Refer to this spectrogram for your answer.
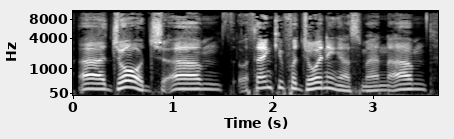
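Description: A man's voice: a little high, expressive, takes it slowly, no room sound. A man from South Africa hosting a studio interview, asking probing questions with frequent restarts. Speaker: host. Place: radio studio.

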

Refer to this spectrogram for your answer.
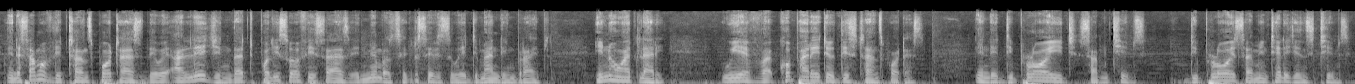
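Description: A man answering radio questions as a police spokesman, speaking in a firm, official and repetitive way. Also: on the low side.

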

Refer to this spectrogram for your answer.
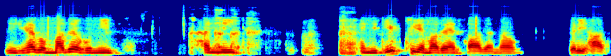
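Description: A man's voice: mid-range voice, steady tone, normal speed, husky, phone-quality sound. A man giving religious advice on a radio talk show, preaching and repeating key phrases for emphasis. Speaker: Islamic scholar on radio.

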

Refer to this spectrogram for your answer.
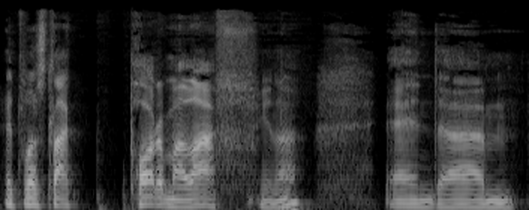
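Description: Candid South African man, low voice. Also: a little slow, fairly bright tone, no echo, studio quality. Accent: South African English. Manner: candid, frank storytelling. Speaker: guest sharing his testimony.

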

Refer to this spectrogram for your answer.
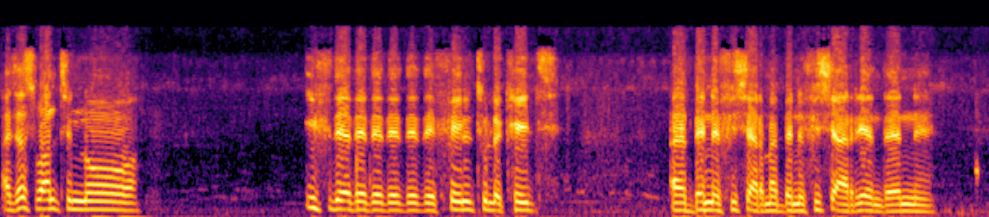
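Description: A man leaving a halting question in a recorded voice message, played back on a radio talk show. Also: medium pitch, steady tone. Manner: halting, stumbles over repeated words.

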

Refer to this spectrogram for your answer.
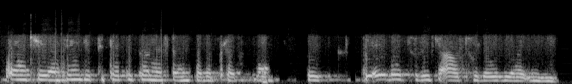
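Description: Woman caller, South African accent, courteous, measured phrasing, narrow tinny telephone audio, music underneath. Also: mid-range voice, steady tone. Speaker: radio show caller. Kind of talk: phone-in conversation. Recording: tinny narrowband phone line.

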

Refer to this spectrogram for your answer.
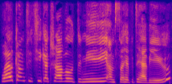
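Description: A woman's voice: sits high, expressive, normal speed, dry recording, clean studio sound, faint music behind. A young adult woman with a South African accent, hosting a casual travel podcast in a chatty, enthusiastic way. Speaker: podcast host.

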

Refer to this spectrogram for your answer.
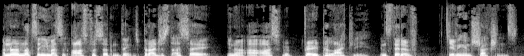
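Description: A man's voice: mid-range voice, expressive, moderate pace, no room sound. A man in a casual chat, earnest, explaining his views with everyday examples and a few stumbling starts.

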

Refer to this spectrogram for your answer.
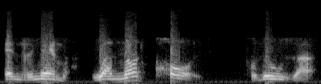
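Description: Casting: South African male faith-show guest, husky mid-range voice, close dry sound, code-switching. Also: mid-range voice, normal speed, darkish tone, no room sound, low-quality recording. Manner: mixes English with a Nguni language. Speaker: radio discussion guest. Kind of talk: devotional talk.

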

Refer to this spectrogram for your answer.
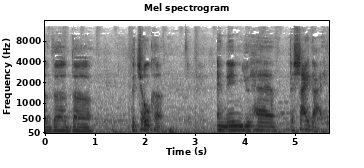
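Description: A young man talks as a guest on a podcast in a mid-pitched voice. He is casual and jokey, using plenty of slang and repeating words as he rambles along.

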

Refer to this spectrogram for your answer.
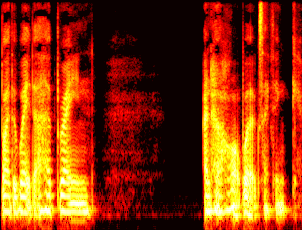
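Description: Woman, lowish husky voice, reflective candid interviewee. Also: completely flat delivery, slow pace, a little mellow. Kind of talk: reflective conversation.

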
